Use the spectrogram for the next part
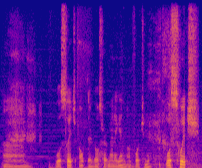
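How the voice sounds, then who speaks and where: A man leading a game raid over voice chat, explaining strategy in a halting, rambling way with casual swearing. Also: low-pitched, animated, faint music behind. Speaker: raid leader.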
